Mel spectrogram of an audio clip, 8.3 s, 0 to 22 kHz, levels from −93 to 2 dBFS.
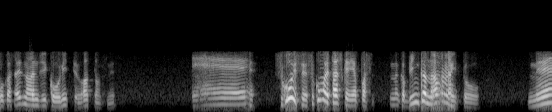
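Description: Speech over a narrow phone-style line, roughly 300 Hz to 3.5 kHz, with light Speex coding. It has two stretches of VoIP packet loss concealed by the speech codec. From 3.65 to 3.80 s, about 80 ms of audio goes missing, which fits four 20 ms frames. The decoder keeps repeating its last pitch and filter at falling gain, so you get a brief buzzy or noisy smear that takes a moment to recover. From 6.47 to 6.84 s, the gaps are scattered over about 280 ms, around 140 ms lost in total, with the longest run about 80 ms, so the smeared, weakened patches keep coming back.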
